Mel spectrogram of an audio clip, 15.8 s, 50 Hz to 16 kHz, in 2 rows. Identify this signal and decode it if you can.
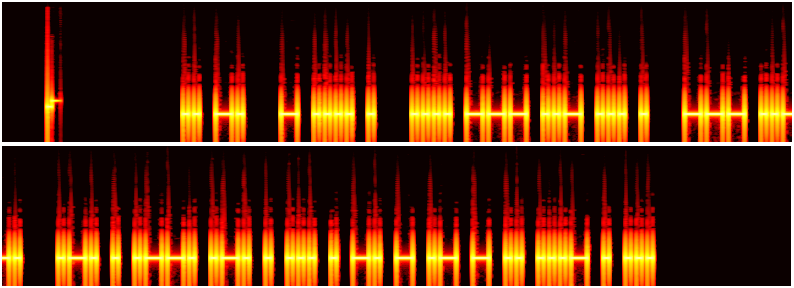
Morse code, heard as a keyed tone, about 22 wpm, 700 Hz. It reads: IN THE HOUSE OF REPRESENTATIVES
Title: Sets of 5 Words Encore 22wpm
